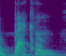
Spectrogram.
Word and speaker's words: Beckham: Ty jsi to krásně vyslovil, jak jsi řekl to Beckham. – Beckham.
